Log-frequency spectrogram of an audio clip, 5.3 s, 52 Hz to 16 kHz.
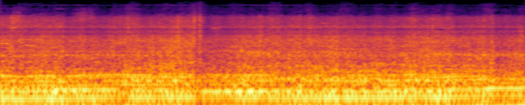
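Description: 4x4's engine running steadily, heard from inside the cabin over tyre and road noise, with a brief dip about two seconds in.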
